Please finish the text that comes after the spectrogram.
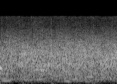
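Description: Studio audience applause on an Indonesian television talk show, a dense, even wash of clapping throughout the short moment, no clear talking over it.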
